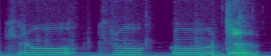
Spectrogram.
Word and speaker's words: Krokodil: Krokodil. That's how you say it in Swedish. Or in general Swedish.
